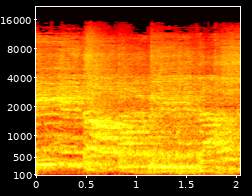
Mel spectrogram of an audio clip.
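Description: Several male voices singing a melody together, backed by a live band with electric guitar and drums.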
